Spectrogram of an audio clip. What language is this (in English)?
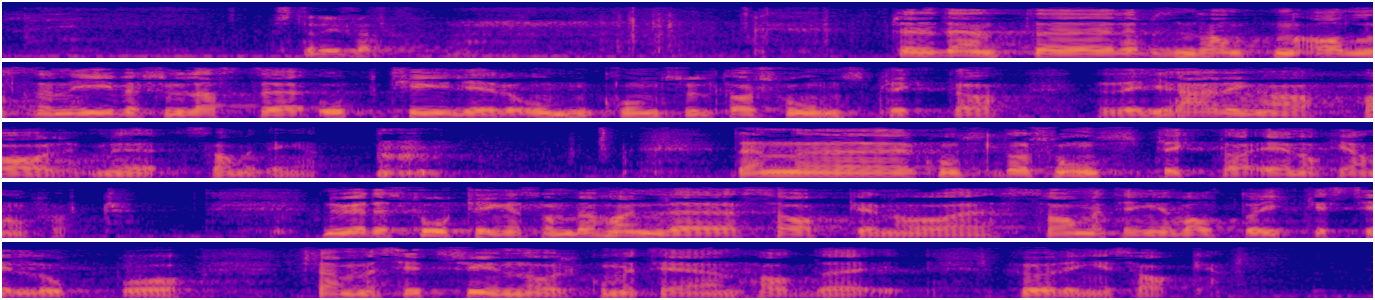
Norwegian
